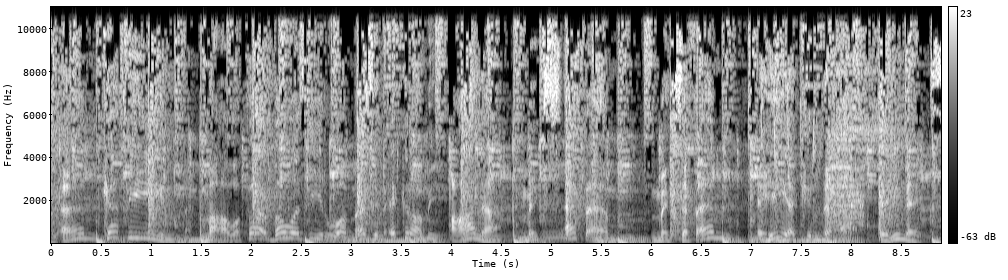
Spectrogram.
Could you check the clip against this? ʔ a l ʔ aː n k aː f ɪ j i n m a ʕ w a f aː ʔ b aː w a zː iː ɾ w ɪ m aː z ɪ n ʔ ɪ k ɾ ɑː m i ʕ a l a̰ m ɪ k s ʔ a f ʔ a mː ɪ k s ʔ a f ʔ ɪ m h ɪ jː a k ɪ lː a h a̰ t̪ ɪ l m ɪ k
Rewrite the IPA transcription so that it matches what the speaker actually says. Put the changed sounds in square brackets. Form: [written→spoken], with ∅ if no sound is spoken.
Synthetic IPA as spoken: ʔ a l ʔ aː n k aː f ɪ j [i→iː] n m a ʕ w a f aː ʔ b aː w a [zː→z] iː ɾ w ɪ m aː z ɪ n ʔ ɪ k ɾ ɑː m i ʕ a l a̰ m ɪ k s ʔ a f ʔ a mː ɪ k s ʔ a f ʔ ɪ m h ɪ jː a k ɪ lː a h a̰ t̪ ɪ l m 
